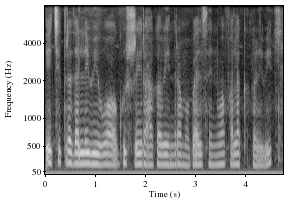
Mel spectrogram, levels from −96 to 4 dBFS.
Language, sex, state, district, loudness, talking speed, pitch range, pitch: Kannada, female, Karnataka, Koppal, -21 LUFS, 115 wpm, 175-190 Hz, 180 Hz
